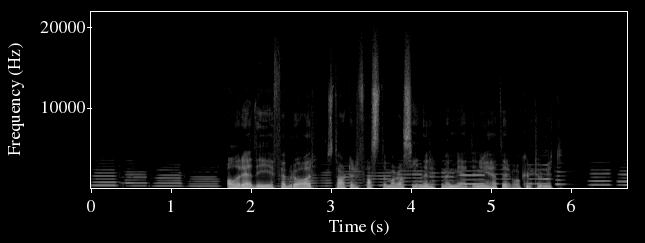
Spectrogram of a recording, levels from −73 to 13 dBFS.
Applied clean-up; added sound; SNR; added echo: neural mask model RNNoise.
